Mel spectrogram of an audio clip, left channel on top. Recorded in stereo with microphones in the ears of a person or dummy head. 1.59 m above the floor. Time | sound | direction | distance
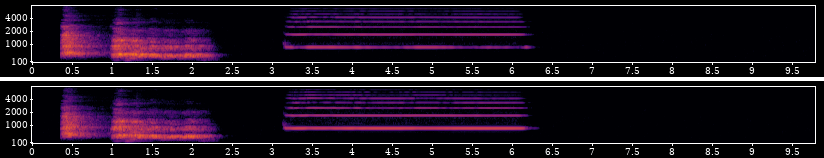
0.4 | a dog barking | 30° left (ahead or behind) | 2.5 m
3.1 | a trumpet | 35° right (ahead or behind) | 1.5 m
